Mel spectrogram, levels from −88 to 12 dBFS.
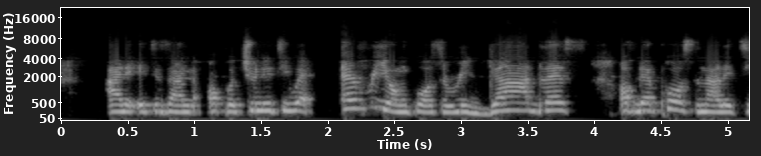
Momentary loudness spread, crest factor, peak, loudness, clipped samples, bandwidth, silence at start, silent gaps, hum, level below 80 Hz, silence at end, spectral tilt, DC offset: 4 LU; 14 dB; -12 dBFS; -25 LUFS; under 0.1%; 8.4 kHz; 0 s; none; none; -66 dBFS; 0 s; -5 dB/octave; under 0.1%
